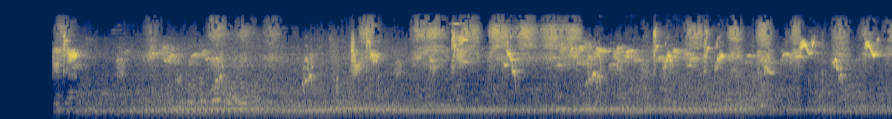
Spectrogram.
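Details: Caged red-whiskered bulbul kept on a special bird food diet sings a dense, varied stream of loud whistled and chattering phrases after a brief silence, over a low steady mechanical hum.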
